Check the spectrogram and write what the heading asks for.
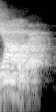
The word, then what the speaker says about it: Yahweh: Most Hebrew scholars believe that the original pronunciation was Yahweh, either Yahweh or Yahweh.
